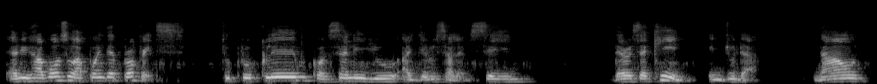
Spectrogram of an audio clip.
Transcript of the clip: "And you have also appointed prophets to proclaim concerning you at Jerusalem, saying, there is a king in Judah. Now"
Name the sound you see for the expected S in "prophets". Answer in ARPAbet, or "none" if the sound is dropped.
S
